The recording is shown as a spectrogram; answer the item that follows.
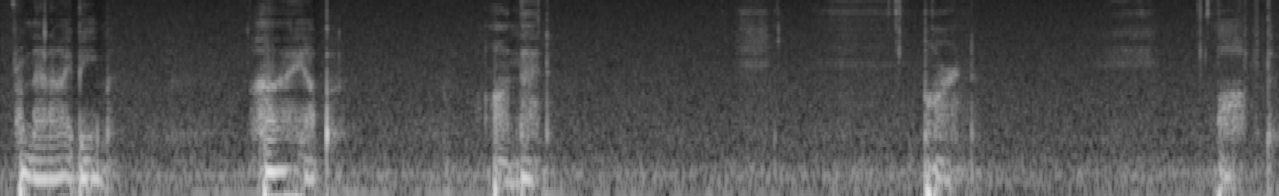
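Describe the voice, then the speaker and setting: Playing a calm government paranormal investigator in a whispered ASMR horror role-play, a low-pitched man keeps things hushed and ominous. He is soft, breathy, deliberate, repetitive and hypnotic, often whispering, heard through a close binaural mic in a noisy recording.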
